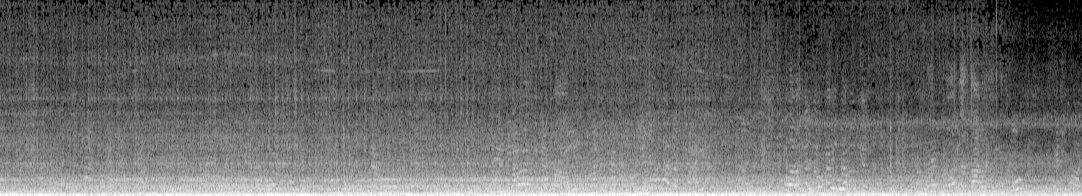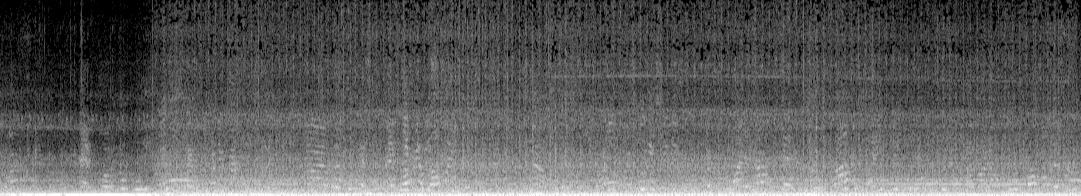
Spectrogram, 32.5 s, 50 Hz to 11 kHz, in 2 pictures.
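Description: Inside a MAN 18.310 HOCL-NL city bus with a compressed-natural-gas engine and an automatic gearbox: the engine makes a steady low drone, swelling louder for a couple of seconds just past the middle. Indistinct voices can be heard in the background.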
